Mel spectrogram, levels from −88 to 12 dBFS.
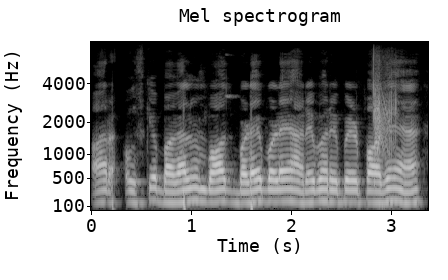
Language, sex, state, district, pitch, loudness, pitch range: Hindi, male, Jharkhand, Garhwa, 150 Hz, -14 LUFS, 150-160 Hz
